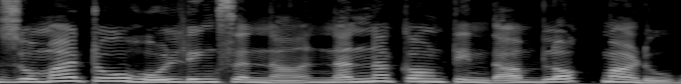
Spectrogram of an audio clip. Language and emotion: Kannada, neutral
